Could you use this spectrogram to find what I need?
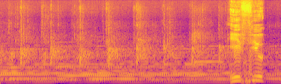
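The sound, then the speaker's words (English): A church audience claps steadily as a clap offering to the Lord, beneath sustained, droning keyboard chords, and a brief loud burst of cheering or a shout rises near the end. “Give the Lord a good clap offering, somebody.”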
